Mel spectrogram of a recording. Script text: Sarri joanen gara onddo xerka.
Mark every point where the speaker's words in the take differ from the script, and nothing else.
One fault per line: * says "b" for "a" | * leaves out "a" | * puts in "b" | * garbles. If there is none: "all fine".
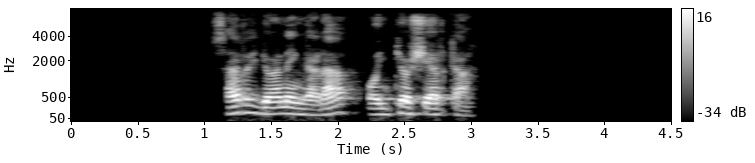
all fine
